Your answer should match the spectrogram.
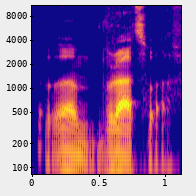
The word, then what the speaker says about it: Wrocław: And it's pronounced from listening to Polish speakers say it, Wrocław.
